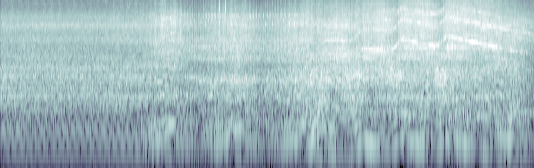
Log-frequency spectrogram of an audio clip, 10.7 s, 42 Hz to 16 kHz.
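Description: Turbocharged Honda D16Y4 1.6-litre four-cylinder running on its first start after the turbo install, just leaned out after running very rich. It idles steadily at first; about three seconds in its speed starts to rise and fall unevenly, and a faint high whistle falls in pitch near the end.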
